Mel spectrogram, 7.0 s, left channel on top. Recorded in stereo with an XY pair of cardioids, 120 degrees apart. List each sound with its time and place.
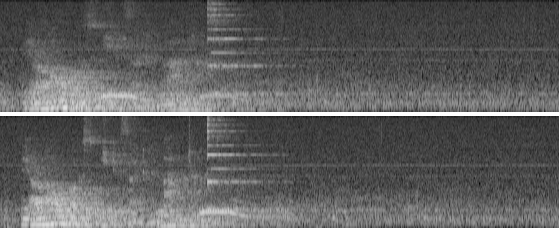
0.3 s a man speaking: 70° right, 7 m; by 2.5 s 75° right, 4 m
2.6 s dishes clattering: 60° right, 4.5 m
